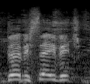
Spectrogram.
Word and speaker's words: Dervisevic: But Dervisevic, excuse me, had a conversation with him about his preferred pronunciation this morning, and it's an ick rather than an itch on the end.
